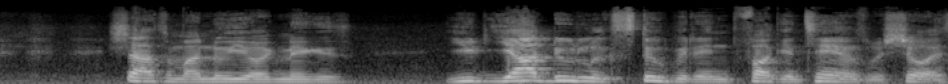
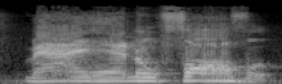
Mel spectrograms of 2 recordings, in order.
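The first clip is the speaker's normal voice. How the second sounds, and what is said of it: Put-on New York accent. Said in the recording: “If you say it in a New York accent”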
